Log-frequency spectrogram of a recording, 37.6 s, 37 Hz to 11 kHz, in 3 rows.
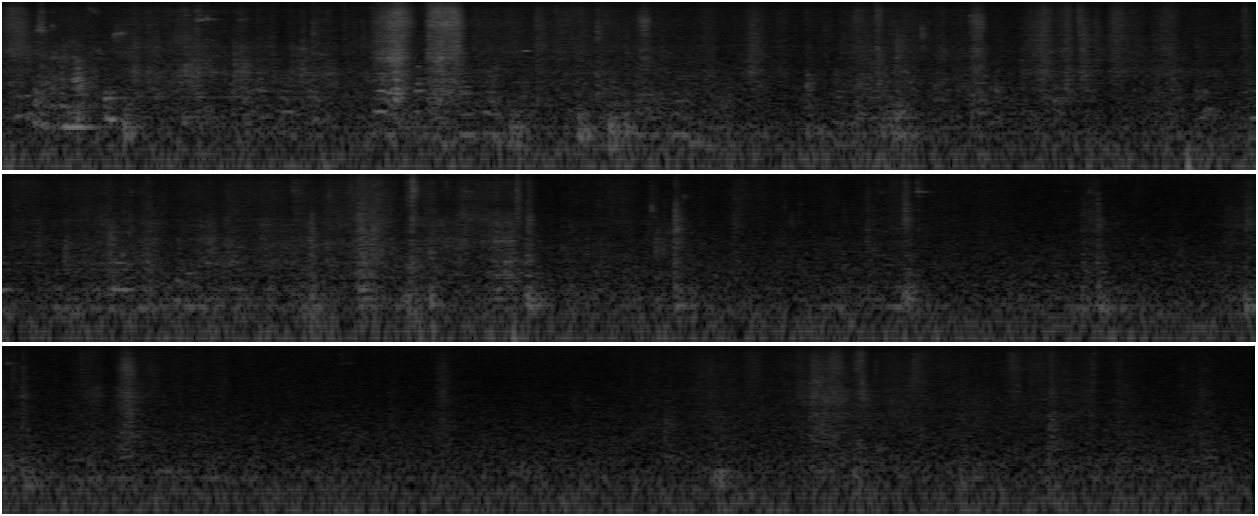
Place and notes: Wachendorf, Bruder-Klaus-Kapelle
05.07.2008, 15:30
im inneren der bruder-klaus-kapelle, besucher, geflüster, stille.
Feldkapelle für den Heiligen Bruder Klaus, gebaut von Peter Zumthor, Hof Scheidtweiler, Mechernich-Wachendorf, eingeweiht am 19. Mai 2007.
5 July 2008, 15:30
